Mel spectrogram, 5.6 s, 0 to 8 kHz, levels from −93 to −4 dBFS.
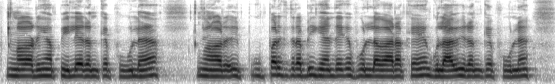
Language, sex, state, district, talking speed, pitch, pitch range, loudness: Hindi, female, Haryana, Rohtak, 270 wpm, 195 Hz, 185-200 Hz, -16 LUFS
